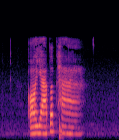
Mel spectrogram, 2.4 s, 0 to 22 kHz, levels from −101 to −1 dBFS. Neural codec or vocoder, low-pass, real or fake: none; 7.2 kHz; real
